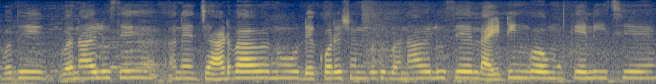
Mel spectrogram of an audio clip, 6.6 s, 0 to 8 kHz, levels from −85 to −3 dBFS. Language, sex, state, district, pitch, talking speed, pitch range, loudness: Gujarati, female, Gujarat, Gandhinagar, 225 Hz, 110 wpm, 215-230 Hz, -17 LUFS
